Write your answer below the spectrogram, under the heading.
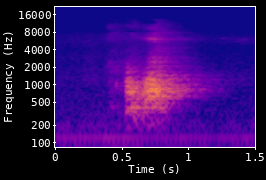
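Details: Newborn Labrador Retriever puppy on a live puppy cam, one of a litter of seven born May 24, 2021 to their mother Belle, filmed June 4: a single short, sharp, tonal yelp lasting about half a second over a steady low hum.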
